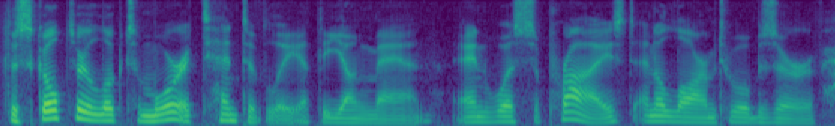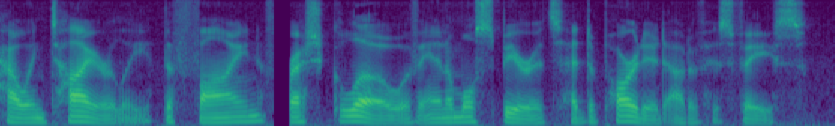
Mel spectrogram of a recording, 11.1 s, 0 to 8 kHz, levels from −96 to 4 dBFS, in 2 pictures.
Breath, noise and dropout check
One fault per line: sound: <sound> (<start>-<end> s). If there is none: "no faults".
sound: dropout (7.4-7.5 s)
